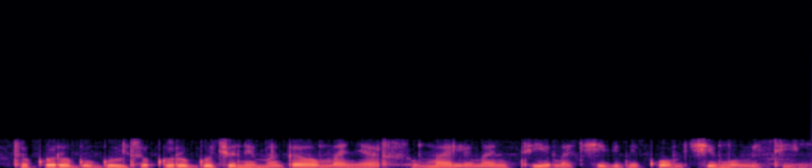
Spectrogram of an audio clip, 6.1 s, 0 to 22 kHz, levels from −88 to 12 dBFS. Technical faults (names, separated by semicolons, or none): iLBC codec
